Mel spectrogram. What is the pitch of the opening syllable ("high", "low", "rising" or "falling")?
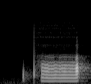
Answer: high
